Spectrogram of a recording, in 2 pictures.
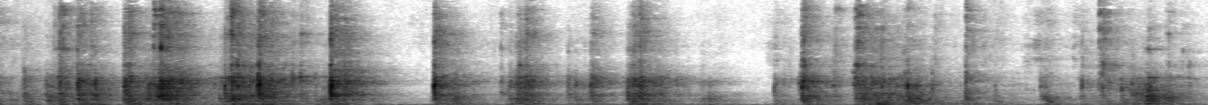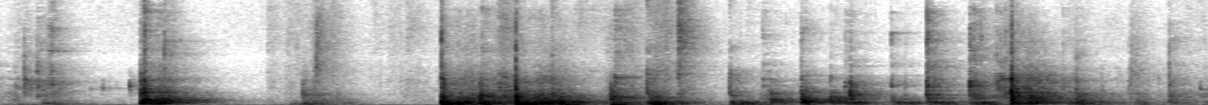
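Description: Hard plastic parts knocking, clicking and scraping as a Power-Pole Micro Anchor is handled and fitted onto its plastic mount on a kayak's stern. The knocks come irregularly, with a louder run of scraping and knocking about eleven seconds in.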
